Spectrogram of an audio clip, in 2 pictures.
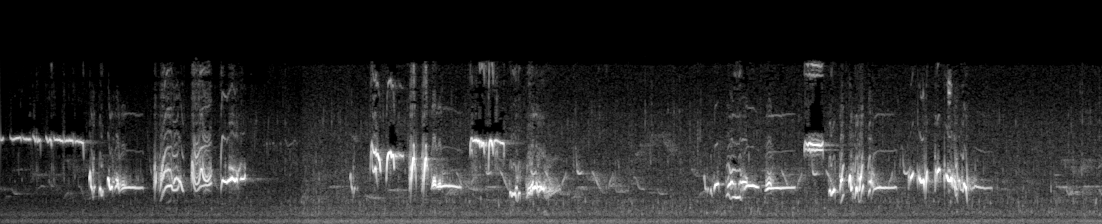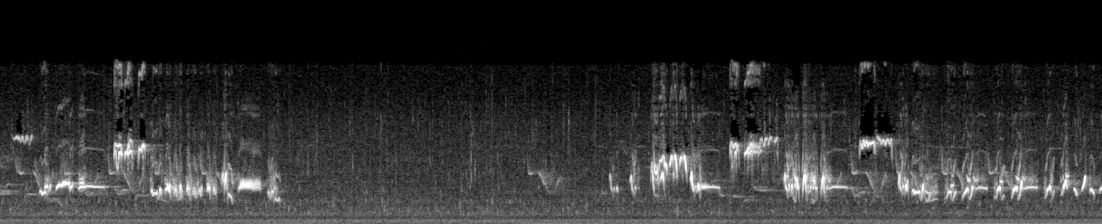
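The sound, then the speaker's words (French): A European robin sings high, thin, warbling phrases in a series of short bursts separated by brief pauses, clear, with no voices present. “Je reviens donc sur le côté migrateur de notre petit oiseau. En France, notre rouge-gorge est classé sédentaire, c'est-à-dire qu'il est là à peu près toute l'année.”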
